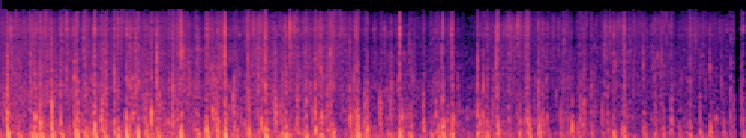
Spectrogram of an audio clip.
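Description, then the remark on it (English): Horse hooves gallop in a fast, steady clatter of dense hoofbeats on hard ground, loud at first and gradually fading slightly as the horse moves away. No one speaks. “He quickly mounted up and rushed to follow.”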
